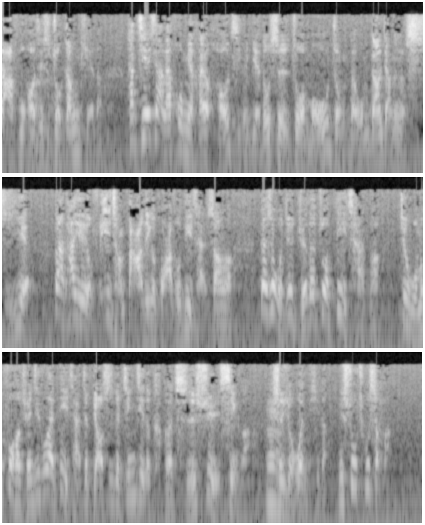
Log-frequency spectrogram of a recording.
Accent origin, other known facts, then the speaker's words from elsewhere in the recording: Hong Kong; 因为我作为一个香港人，我就很有这个体会。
